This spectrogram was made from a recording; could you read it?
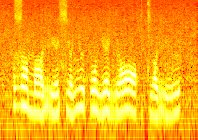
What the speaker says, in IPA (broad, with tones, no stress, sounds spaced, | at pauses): z ʌ˥˨ m ʌ˨˩˦ rʲ e˩˥ sʲ ʌ˨˩˦ ʎ ɨ˥˨ p o˥˨ ʎ e˥˨ rʲ ɔ˧˥˧ | tʲ ɔ˨˩˦ rʲ ɨ˩˥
